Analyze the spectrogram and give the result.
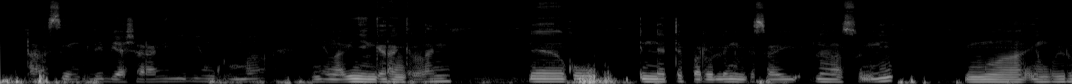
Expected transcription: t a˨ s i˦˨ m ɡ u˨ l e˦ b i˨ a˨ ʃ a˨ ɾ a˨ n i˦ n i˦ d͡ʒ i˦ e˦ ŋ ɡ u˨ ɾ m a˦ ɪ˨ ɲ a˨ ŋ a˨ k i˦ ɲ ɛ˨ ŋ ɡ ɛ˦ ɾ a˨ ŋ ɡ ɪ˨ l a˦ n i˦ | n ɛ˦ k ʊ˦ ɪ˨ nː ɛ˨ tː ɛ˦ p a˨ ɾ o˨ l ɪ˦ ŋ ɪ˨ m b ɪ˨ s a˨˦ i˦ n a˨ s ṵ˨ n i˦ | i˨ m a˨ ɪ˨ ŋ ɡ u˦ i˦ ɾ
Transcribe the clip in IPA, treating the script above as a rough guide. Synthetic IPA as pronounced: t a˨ s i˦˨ ŋ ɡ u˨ l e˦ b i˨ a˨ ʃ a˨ ɾ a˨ n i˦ n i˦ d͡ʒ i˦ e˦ ŋ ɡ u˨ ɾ m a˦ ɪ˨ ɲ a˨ ŋ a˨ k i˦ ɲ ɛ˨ ŋ ɡ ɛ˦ ɾ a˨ ŋ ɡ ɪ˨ l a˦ n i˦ | n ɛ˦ k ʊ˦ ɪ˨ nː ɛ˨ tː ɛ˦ p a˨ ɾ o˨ l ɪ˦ ŋ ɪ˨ m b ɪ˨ s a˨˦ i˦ n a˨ s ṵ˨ n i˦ | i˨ ŋ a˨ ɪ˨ ŋ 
